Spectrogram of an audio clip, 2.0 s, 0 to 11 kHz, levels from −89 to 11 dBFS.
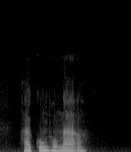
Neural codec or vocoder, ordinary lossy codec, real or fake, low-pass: codec, 16 kHz, 0.4 kbps, LongCat-Audio-Codec; Opus, 24 kbps; fake; 7.2 kHz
